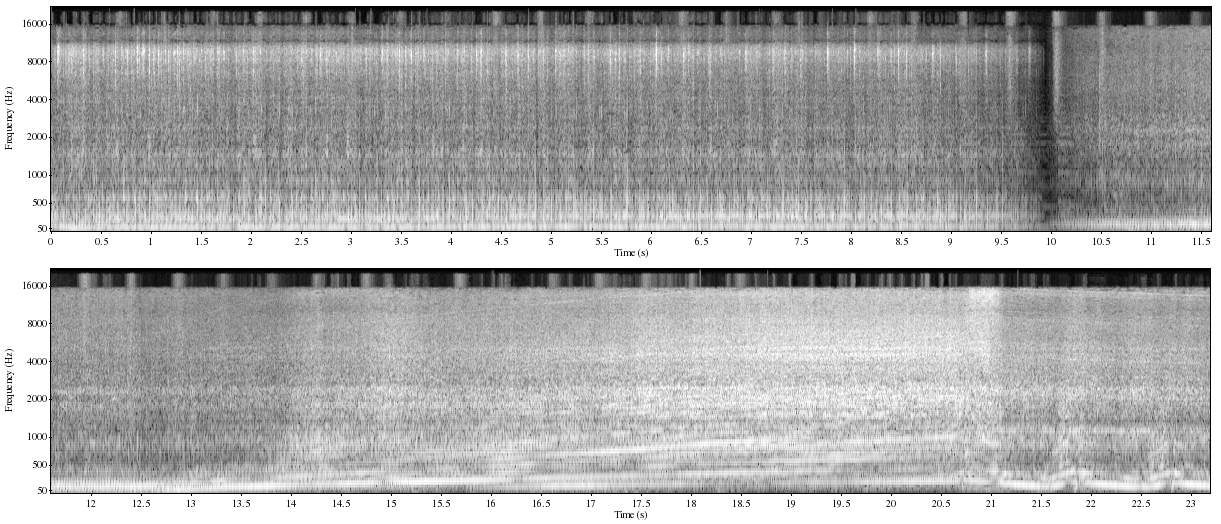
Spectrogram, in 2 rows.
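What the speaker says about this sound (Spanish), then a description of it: "en cualquiera de sus versiones V8 de producción dejaba una nota brutal emitida por sus escapes" A TVR Cerbera V8 roars loud and close through its exhausts, a steady heavy drone that cuts out briefly, then returns with rising and falling revs climbing in pitch, ending in sharp repeated blips of the throttle.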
